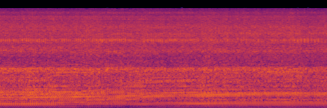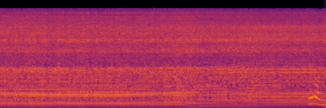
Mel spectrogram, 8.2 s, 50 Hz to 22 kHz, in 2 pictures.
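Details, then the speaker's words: Three-cylinder radial compressed-air engine (7/16" bore and stroke, brass cylinders, aluminium pistons and rods, steel propeller) running near top speed; spring-loaded ball valves need about 15–20 psi minimum; fast steady high-pitched buzz, no knocks or misses; normal high-speed running. "pretty fearsome speed about the top there I think"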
